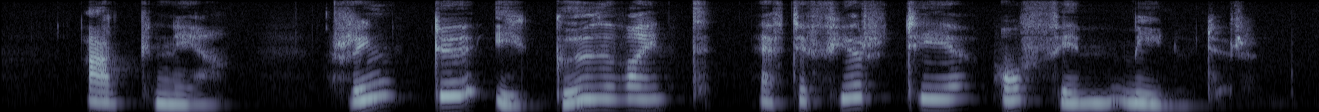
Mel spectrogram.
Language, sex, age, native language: Icelandic, female, 30-39, English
